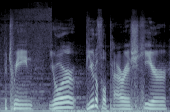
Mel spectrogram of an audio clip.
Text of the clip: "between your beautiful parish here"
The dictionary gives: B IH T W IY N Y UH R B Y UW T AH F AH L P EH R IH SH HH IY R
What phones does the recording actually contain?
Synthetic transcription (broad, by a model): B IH T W IY N Y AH R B Y UW T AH F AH L P EH R IH SH HH IY R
